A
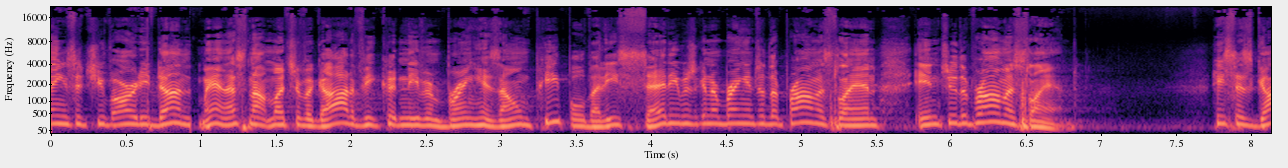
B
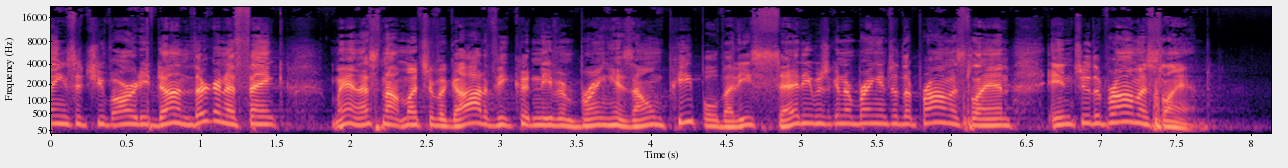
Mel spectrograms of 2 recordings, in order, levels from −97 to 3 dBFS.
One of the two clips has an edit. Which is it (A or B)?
A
